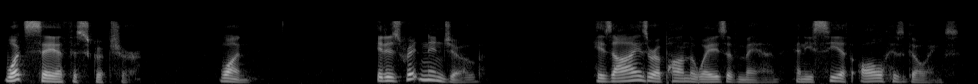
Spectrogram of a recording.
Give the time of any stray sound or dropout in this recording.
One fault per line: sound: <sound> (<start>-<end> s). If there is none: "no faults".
no faults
